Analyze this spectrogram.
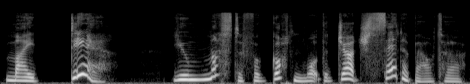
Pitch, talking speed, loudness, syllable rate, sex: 205 Hz, 155 wpm, -18 LUFS, 4.7 syllables/s, female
